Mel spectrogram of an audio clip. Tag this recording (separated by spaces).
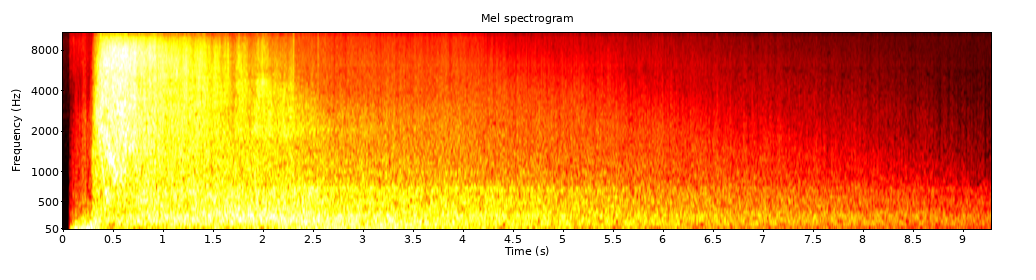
Missle Launch Rocket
